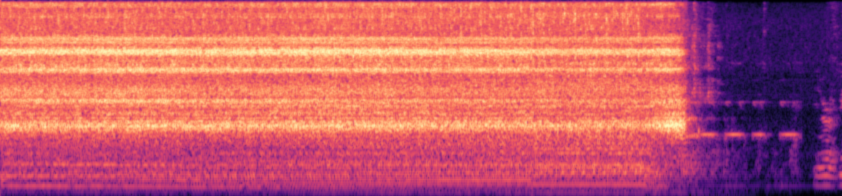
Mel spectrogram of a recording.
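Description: A car engine runs at a steady, loud idle with a constant drone. It cuts off abruptly near the end, leaving faint intermittent sounds.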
